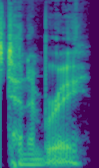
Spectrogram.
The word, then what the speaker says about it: Tenebrae: And then I went on to watch Tenebla. – That's how you say it? – Oh, no, I think it's Tenebrae.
